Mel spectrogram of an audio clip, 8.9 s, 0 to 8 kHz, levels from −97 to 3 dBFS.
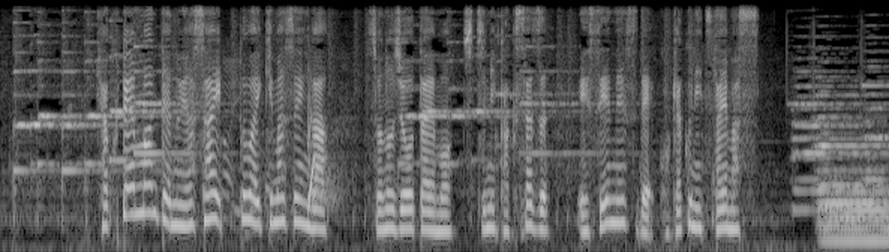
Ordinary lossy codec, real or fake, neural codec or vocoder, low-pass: none; real; none; 7.2 kHz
